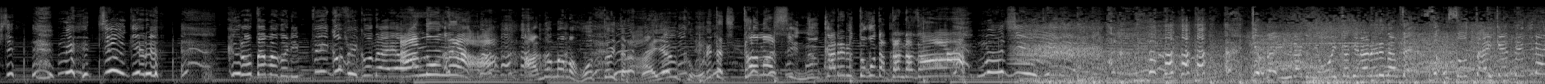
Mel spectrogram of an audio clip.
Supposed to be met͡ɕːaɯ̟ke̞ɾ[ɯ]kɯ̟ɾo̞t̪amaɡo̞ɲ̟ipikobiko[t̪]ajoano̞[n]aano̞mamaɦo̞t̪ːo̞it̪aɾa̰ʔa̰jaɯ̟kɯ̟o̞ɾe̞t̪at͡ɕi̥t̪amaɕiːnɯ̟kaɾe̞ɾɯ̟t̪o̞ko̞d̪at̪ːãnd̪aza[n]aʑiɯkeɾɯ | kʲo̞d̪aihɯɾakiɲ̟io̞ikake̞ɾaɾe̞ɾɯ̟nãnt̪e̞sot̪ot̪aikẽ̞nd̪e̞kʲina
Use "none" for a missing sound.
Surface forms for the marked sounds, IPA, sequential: ɯ, d̪, n, m

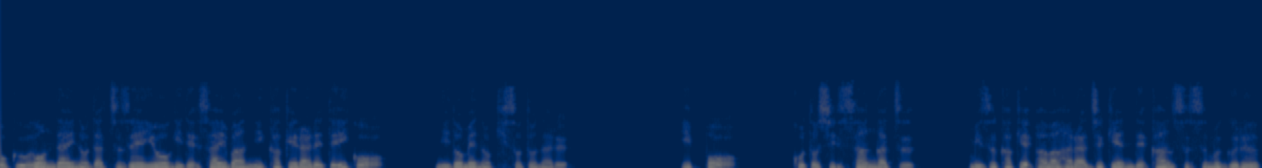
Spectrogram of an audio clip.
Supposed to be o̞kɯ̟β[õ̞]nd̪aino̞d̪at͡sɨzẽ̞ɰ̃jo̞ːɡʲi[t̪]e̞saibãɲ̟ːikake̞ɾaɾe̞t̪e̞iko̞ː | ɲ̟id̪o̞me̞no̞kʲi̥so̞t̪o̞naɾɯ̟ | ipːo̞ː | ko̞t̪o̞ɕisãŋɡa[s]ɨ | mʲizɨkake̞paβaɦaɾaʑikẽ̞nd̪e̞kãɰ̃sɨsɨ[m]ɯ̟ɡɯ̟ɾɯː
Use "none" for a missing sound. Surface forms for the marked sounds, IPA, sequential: õ̞, d̪, t͡s, m

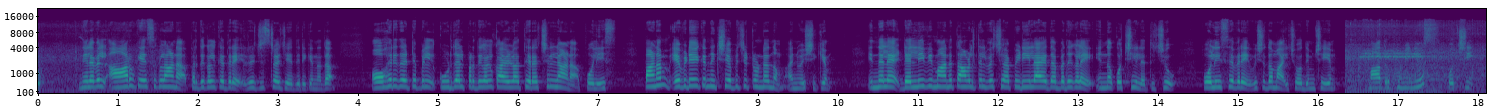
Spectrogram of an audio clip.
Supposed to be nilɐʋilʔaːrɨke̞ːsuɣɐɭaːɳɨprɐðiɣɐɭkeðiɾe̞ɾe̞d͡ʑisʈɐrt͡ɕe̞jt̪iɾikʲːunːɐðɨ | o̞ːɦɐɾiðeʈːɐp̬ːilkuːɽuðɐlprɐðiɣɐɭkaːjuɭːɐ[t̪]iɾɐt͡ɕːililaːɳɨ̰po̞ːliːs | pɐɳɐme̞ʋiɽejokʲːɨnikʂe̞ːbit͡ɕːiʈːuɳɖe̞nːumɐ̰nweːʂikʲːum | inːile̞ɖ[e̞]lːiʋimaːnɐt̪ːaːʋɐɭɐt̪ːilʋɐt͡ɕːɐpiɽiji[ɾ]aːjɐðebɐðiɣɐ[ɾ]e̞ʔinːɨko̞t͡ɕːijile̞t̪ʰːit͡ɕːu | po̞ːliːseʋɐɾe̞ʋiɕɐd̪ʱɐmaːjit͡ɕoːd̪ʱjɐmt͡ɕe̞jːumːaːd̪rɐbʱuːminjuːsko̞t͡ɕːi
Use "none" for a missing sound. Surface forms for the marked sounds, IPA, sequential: t̪, e̞, l, ɭ

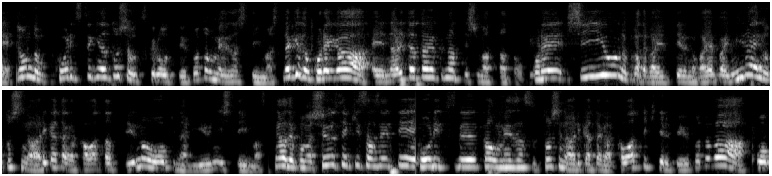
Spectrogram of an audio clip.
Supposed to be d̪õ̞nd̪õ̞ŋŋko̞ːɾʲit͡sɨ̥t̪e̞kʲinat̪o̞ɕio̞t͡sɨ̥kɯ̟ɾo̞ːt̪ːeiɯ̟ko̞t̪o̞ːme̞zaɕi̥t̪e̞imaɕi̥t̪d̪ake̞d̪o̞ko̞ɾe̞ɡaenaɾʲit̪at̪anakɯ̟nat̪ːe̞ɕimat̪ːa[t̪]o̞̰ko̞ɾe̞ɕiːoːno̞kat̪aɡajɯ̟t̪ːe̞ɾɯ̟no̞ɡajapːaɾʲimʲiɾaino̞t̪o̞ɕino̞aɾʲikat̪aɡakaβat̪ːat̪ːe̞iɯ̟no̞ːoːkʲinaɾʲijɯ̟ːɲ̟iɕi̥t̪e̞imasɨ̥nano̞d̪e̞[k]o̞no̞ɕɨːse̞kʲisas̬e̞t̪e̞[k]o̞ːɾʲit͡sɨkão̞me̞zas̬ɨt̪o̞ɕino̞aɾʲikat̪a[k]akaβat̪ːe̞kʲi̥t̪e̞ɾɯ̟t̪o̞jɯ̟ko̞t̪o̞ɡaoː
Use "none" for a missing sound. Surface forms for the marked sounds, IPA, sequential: t̪, k, k, ɡ

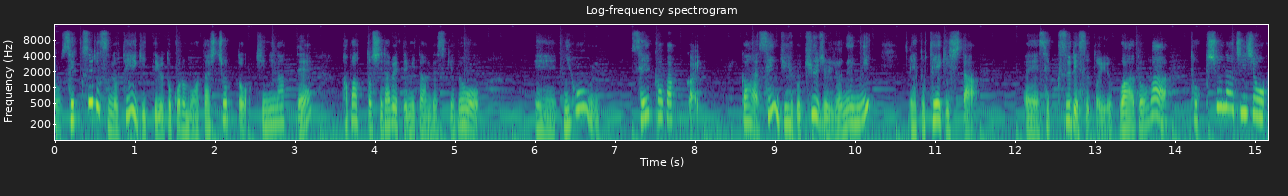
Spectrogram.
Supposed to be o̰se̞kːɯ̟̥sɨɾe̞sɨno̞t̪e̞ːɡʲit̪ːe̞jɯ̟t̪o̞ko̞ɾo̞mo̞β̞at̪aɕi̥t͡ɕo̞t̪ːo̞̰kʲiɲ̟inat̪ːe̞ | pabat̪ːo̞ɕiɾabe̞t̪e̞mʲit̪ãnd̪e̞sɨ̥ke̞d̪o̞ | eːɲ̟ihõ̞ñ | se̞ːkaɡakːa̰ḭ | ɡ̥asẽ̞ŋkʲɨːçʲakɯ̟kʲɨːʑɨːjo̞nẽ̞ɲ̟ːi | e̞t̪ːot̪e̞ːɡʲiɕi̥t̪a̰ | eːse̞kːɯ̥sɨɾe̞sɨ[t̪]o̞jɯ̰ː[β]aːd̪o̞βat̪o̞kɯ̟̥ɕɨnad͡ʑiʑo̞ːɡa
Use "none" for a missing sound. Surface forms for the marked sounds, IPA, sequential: t̪, β

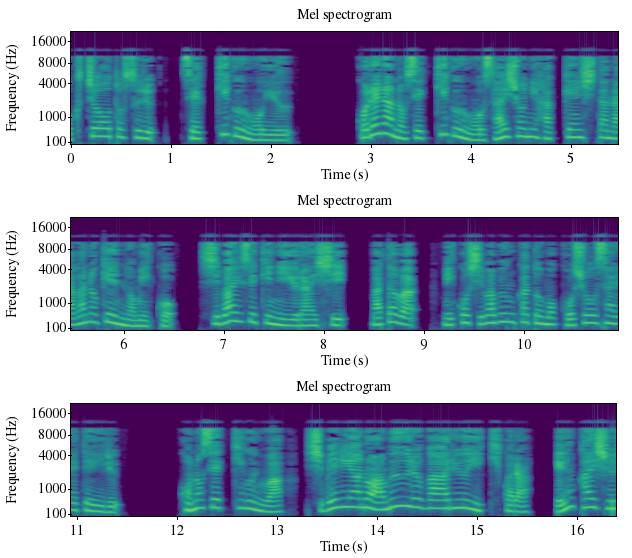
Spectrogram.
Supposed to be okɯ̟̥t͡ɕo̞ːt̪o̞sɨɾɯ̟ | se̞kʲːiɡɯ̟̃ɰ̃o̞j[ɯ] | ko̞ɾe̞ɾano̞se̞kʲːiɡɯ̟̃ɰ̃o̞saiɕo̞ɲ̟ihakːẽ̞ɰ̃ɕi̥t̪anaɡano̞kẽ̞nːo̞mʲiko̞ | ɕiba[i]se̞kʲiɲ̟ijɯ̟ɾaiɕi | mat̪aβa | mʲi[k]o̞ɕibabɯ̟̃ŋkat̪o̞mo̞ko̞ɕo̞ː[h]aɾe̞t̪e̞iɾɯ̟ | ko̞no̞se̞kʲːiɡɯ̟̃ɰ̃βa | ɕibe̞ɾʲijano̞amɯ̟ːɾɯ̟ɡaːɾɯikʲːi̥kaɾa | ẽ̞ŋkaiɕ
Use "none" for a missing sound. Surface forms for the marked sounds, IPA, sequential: ɯː, i, k, s

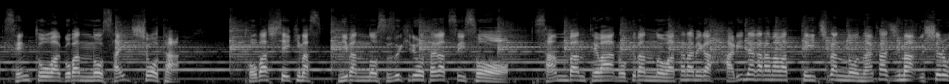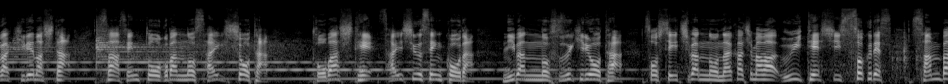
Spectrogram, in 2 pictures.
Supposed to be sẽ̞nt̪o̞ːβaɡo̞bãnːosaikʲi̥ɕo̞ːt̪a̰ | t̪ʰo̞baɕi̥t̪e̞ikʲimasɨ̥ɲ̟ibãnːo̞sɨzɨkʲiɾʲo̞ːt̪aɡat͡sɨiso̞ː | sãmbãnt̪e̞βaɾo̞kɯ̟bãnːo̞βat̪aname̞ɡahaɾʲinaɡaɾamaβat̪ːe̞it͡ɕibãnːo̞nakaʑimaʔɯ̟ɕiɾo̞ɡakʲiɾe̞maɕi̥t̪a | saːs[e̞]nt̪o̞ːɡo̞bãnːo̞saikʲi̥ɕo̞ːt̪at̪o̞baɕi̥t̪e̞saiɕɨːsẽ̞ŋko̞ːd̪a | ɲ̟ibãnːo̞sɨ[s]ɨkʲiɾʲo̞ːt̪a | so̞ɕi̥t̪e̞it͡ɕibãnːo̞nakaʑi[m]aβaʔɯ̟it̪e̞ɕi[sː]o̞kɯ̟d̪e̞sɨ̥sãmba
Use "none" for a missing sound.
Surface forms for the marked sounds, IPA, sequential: ẽ̞, z, m, sː

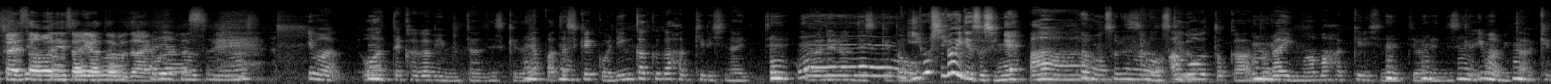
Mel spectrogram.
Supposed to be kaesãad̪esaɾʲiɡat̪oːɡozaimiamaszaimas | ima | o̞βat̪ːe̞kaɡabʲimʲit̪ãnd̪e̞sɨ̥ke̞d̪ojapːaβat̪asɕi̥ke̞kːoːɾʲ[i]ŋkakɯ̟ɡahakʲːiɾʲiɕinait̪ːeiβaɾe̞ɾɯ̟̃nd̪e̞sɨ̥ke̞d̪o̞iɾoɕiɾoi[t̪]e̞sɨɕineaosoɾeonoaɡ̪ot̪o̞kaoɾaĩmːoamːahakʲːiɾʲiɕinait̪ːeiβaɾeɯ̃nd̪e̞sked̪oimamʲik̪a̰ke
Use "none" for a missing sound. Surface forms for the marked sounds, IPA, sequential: ĩ, d̪

